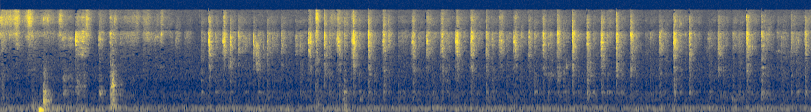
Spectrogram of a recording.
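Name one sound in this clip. Paint is stirred briskly in a plastic cup, with quick clicking scrapes.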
